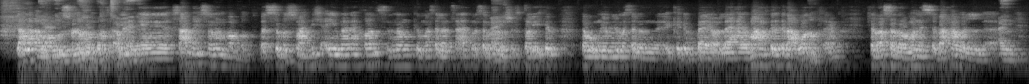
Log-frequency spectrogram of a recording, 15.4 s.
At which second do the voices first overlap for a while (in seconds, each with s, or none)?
0.6 s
